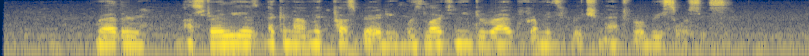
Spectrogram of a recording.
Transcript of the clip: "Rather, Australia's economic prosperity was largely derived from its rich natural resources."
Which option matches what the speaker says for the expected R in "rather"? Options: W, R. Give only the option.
R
